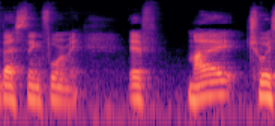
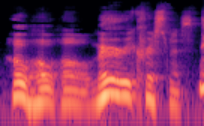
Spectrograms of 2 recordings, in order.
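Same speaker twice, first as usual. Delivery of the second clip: lightly done jolly Santa, a bit lower; a hint of Santa's ho ho ho; playful mock Santa greeting; 4 semitones lower, 4 dB louder than usual. Christmas sign-off, Santa laugh.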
